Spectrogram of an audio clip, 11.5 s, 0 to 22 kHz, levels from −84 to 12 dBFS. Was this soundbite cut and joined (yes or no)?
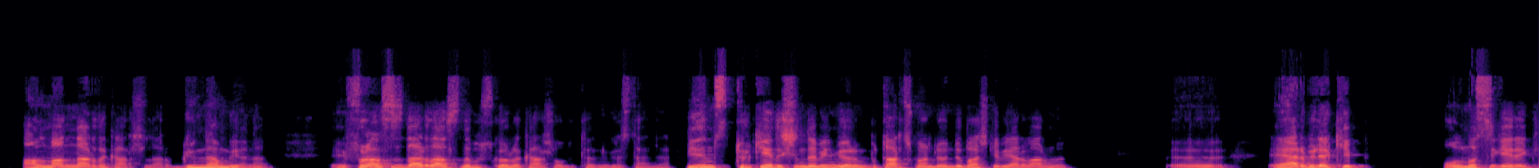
yes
